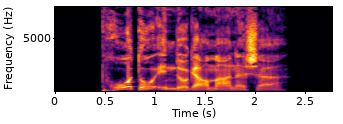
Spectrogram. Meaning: inflection of proto-indogermanisch: 1. strong/mixed nominative masculine singular 2. strong genitive/dative feminine singular 3. strong genitive plural
- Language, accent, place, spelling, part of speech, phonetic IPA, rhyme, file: German, Germany, Berlin, proto-indogermanischer, adjective, [ˌpʁotoʔɪndoɡɛʁˈmaːnɪʃɐ], -aːnɪʃɐ, De-proto-indogermanischer.ogg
